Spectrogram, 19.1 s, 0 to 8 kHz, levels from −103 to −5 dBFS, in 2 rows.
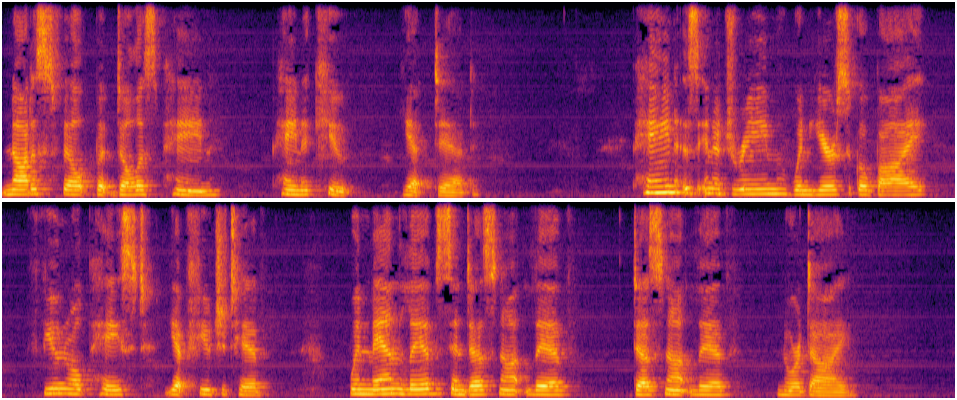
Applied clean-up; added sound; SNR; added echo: none; none; none; none.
